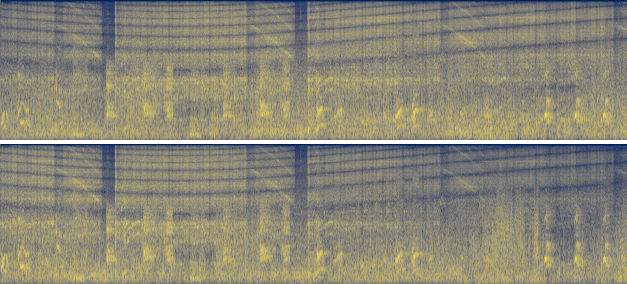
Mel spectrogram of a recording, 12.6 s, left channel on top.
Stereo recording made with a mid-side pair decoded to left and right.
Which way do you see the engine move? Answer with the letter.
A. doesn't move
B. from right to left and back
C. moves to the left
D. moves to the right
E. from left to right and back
C.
